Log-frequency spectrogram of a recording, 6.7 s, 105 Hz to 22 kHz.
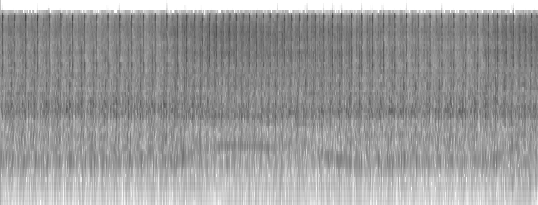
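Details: Daewoo Nexia 16-valve engine at idle with a fast, fairly even ticking knock from start to finish, steady with no rev change. It knocks both cold and hot; the source is unclear.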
